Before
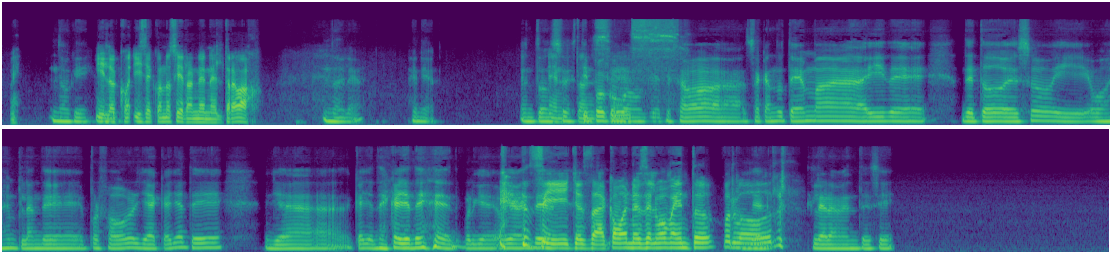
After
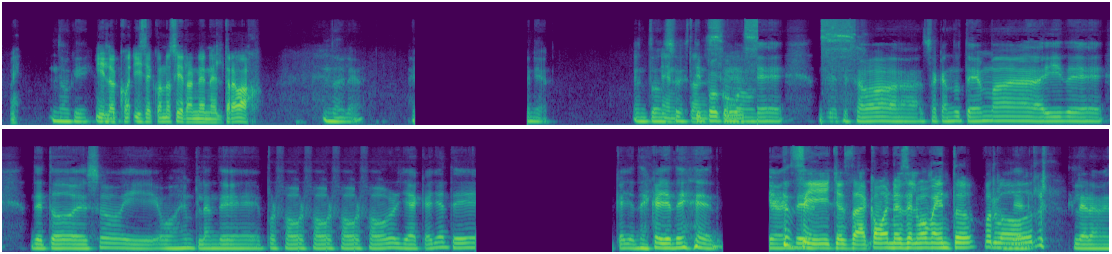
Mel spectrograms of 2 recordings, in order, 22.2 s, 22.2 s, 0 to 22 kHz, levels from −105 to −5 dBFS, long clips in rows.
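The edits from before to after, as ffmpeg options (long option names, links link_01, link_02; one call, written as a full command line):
ffmpeg -i in.wav -filter_complex "[0:a]asplit=11[link_01][link_02][link_03][link_04][link_05][link_06][link_07][link_08][link_09][link_10][link_11];[link_01]atrim=end=4.12,asetpts=PTS-STARTPTS,afade=type=out:start_time=4.116:duration=0.004:curve=hsin,apad=pad_dur=1.13[link_12];[link_02]atrim=start=4.12:end=6.422,asetpts=PTS-STARTPTS,afade=type=in:duration=0.004:curve=hsin[link_13];[link_03]atrim=start=8.978:end=9.622[link_14];[link_04]atrim=start=6.418:end=12.272[link_15];[link_05]atrim=start=11.988:end=12.272[link_16];[link_06]atrim=start=11.988:end=12.272[link_17];[link_07]atrim=start=11.988:end=13.2,asetpts=PTS-STARTPTS,afade=type=out:start_time=1.208:duration=0.004:curve=hsin[link_18];[link_08]atrim=start=13.2:end=14.57,asetpts=PTS-STARTPTS,volume=0[link_19];[link_09]atrim=start=14.57:end=15.67,asetpts=PTS-STARTPTS,afade=type=in:duration=0.004:curve=hsin,afade=type=out:start_time=1.096:duration=0.004:curve=hsin[link_20];[link_10]atrim=start=15.67:end=16.14,asetpts=PTS-STARTPTS,volume=0[link_21];[link_11]atrim=start=16.14,asetpts=PTS-STARTPTS,afade=type=in:duration=0.004:curve=hsin[link_22];[link_12][link_13]concat=n=2:v=0:a=1[link_23];[link_23][link_14]acrossfade=duration=0.004:curve1=hsin:curve2=hsin[link_24];[link_24][link_15]acrossfade=duration=0.004:curve1=hsin:curve2=hsin[link_25];[link_25][link_16]acrossfade=duration=0.004:curve1=hsin:curve2=hsin[link_26];[link_26][link_17]acrossfade=duration=0.004:curve1=hsin:curve2=hsin[link_27];[link_18][link_19][link_20][link_21][link_22]concat=n=5:v=0:a=1[link_28];[link_27][link_28]acrossfade=duration=0.004:curve1=hsin:curve2=hsin" out.wav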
